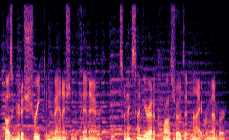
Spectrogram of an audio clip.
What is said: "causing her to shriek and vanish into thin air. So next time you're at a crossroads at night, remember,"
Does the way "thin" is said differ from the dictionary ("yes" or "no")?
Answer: no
